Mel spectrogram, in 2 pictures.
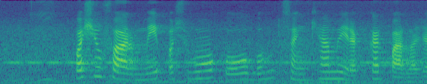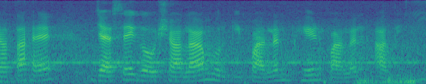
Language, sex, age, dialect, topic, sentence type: Hindi, female, 41-45, Hindustani Malvi Khadi Boli, agriculture, statement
